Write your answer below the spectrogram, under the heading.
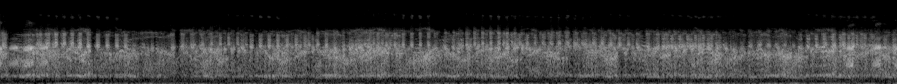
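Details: Many wild frogs calling at once form a thick, continuous wall of raspy, pulsing croaks with a thin high-pitched trill running above.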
